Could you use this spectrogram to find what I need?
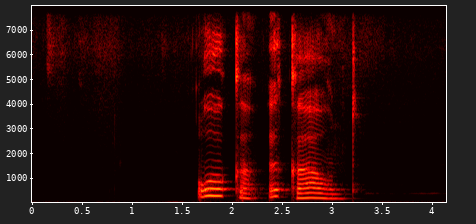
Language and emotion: Russian, neutral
